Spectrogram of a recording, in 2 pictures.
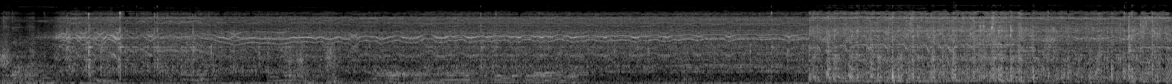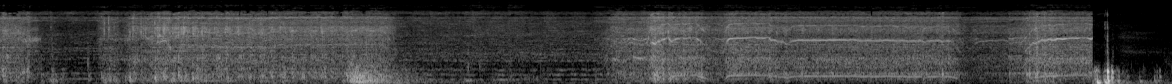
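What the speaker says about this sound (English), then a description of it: "Harder than expected to drill through that much steel" A power drill with a large bit grinds through thick steel, a long, loud, harsh whine that surges and drops with brief pauses as the bit bites, with metallic scraping and no voices over it.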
